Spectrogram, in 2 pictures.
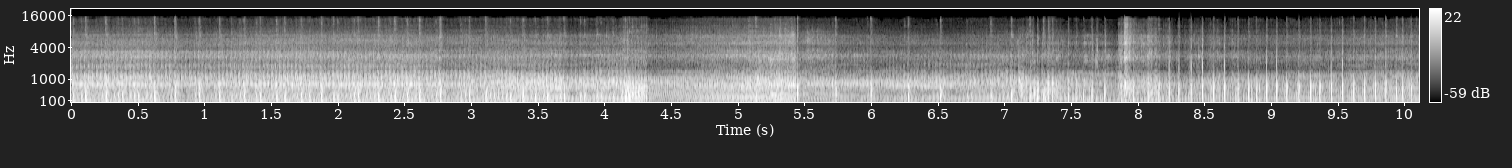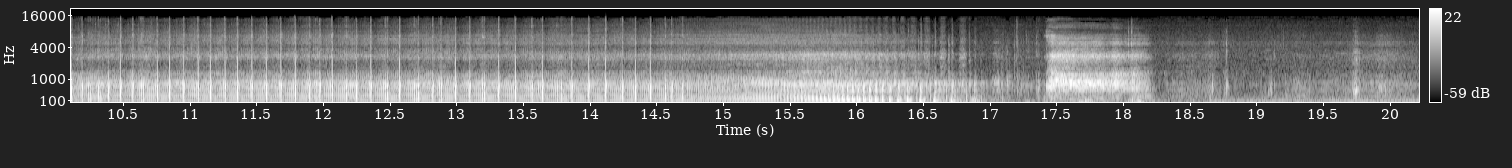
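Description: A 2013 Sherco 3.0 ST trials motorcycle engine runs loud and close for about twenty seconds, revving up and down through steady harmonic drones, then dropping away toward the end with a brief burst near the close.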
